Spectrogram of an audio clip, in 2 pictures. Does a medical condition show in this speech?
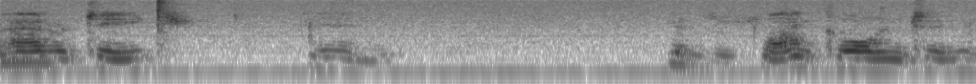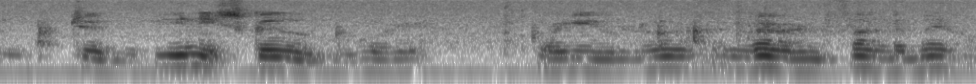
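Yes: Parkinson's disease.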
